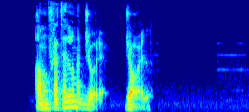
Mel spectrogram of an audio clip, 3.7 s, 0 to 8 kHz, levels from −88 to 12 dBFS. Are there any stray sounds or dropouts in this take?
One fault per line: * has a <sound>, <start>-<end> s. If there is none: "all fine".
all fine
